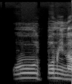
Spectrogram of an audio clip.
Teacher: دوسرے حمزہ ساکنہ کو حرف مدہ یعنی واو سے بدل کر او تمنا پڑھا جائے گا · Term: قاعدہ ابدال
